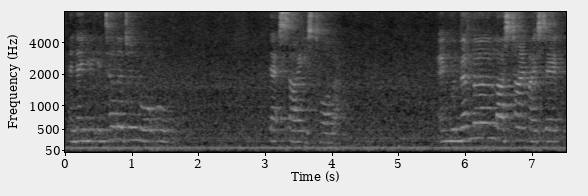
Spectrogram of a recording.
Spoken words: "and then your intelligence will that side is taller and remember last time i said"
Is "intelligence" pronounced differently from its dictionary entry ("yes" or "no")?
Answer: yes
